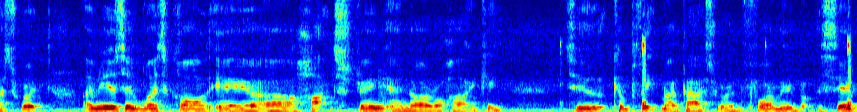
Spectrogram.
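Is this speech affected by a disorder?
Yes: ALS; voice still fairly strong, voice banked.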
